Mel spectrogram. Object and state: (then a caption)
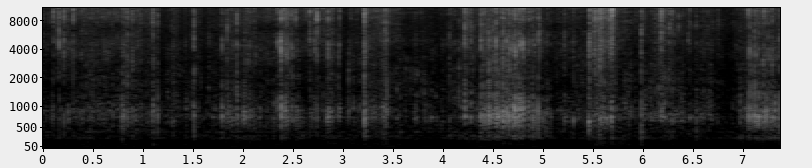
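Plastic sequin journal cover. Fingertips and nails rub and scratch back and forth across the plastic sequins on the cover of a small, solid, teal sequin-covered journal held in the hands. The result is a steady, dense crinkling, scratchy rustle with bright edges and a midrange focus. It swells louder around the middle and again near the end.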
